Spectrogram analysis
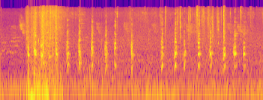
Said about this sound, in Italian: E poi c'è lei, una gallina di Brooklyn.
